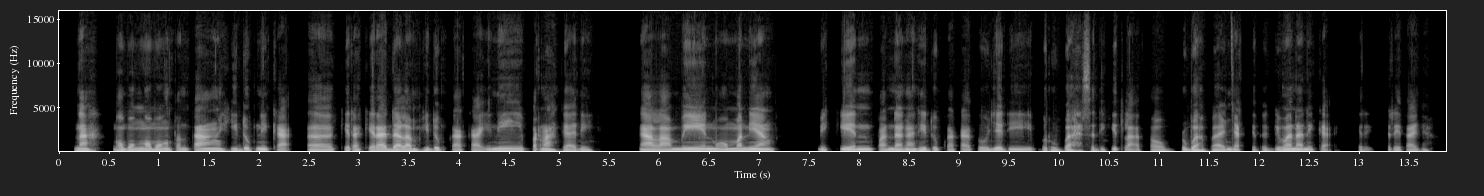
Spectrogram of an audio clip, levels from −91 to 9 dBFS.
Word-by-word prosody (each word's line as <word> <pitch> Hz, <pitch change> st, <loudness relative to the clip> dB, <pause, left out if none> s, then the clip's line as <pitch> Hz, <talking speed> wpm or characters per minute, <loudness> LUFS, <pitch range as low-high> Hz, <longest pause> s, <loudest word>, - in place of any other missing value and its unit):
Nah, 165 Hz, -6 st, +3 dB, 0.2 s
ngomong-ngomong 175 Hz, +2 st, +1 dB
tentang 170 Hz, 0 st, +2 dB
hidup 175 Hz, +1 st, -3 dB
nih 150 Hz, -1 st, +1 dB
Kak, 130 Hz, -1 st, +1 dB
eee, 140 Hz, -1 st, +1 dB
kira-kira 160 Hz, +4 st, +3 dB
dalam 140 Hz, -4 st, +4 dB
hidup 145 Hz, -2 st, -4 dB
Kakak 135 Hz, 0 st, -2 dB
ini 175 Hz, +7 st, 0 dB
pernah 165 Hz, +2 st, 0 dB
gak 150 Hz, -6 st, -3 dB
nih, 125 Hz, -, -6 dB, 0.5 s
ngalamin 140 Hz, +3 st, +4 dB
momen 150 Hz, +3 st, +2 dB
yang 150 Hz, -2 st, +5 dB, 0.5 s
bikin 140 Hz, +1 st, +1 dB
pandangan 140 Hz, +1 st, 0 dB
hidup 150 Hz, -1 st, -2 dB
Kakak 135 Hz, 0 st, -5 dB
tuh 160 Hz, +1 st, -3 dB
jadi 135 Hz, -1 st, -2 dB
berubah 135 Hz, -2 st, -3 dB
sedikit 135 Hz, +2 st, -8 dB
lah -, -, -3 dB
atau 120 Hz, +1 st, -8 dB
berubah 140 Hz, +1 st, -1 dB
banyak 130 Hz, +1 st, -1 dB
gitu, 130 Hz, +4 st, -8 dB
gimana 155 Hz, -2 st, +4 dB
nih 140 Hz, -, 0 dB
Kak, -, -, -14 dB, 0.3 s
ceri 95 Hz, -, -15 dB
ceritanya? 125 Hz, -2 st, -6 dB
145 Hz, 155 wpm, -23 LUFS, 135-160 Hz, 0.5 s, yang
